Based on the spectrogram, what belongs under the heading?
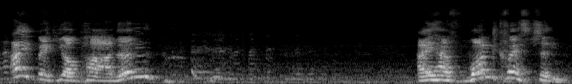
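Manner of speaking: a hint of stiff German politeness; careful German English. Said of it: "called the waitress and said".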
